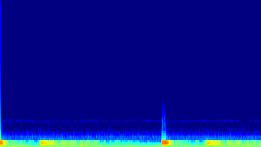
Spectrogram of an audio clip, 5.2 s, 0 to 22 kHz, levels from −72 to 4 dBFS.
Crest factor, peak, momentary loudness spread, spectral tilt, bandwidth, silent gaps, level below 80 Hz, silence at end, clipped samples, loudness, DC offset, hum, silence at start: 18 dB; -6 dBFS; 15 LU; -9.5 dB/octave; 6.4 kHz; none; -38 dBFS; 0 s; under 0.1%; -26 LUFS; under 0.1%; none; 0 s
